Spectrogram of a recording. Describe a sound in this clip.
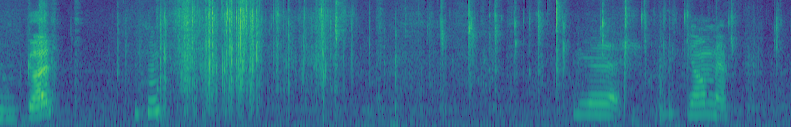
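Crunchy snacks crunch.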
